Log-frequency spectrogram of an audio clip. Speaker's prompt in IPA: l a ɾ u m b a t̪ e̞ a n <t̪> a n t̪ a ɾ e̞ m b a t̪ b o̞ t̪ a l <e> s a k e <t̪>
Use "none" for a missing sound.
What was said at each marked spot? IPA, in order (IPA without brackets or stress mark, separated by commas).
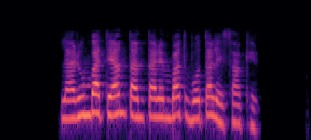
t̪, e, none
